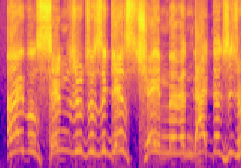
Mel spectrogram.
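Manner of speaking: very high, shouted officer's rant; mock Gestapo officer shouting his lines; Nazi officer ranting. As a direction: bellow the gas-chamber threat like a hammy Nazi officer. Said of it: "And he was saying".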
